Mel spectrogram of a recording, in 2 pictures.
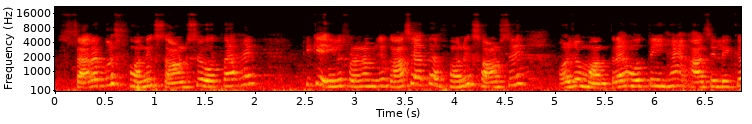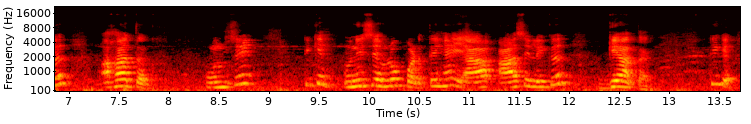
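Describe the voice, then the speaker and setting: A woman's voice: high-pitched, animated, unhurried, echoey room, a little hiss or hum, poor audio. A woman teaching English phonics in Hindi, who asks her own questions, answers them, and sounds out letters one by one. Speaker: English teacher, channel host. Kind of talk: Hindi phonics lesson at a whiteboard.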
